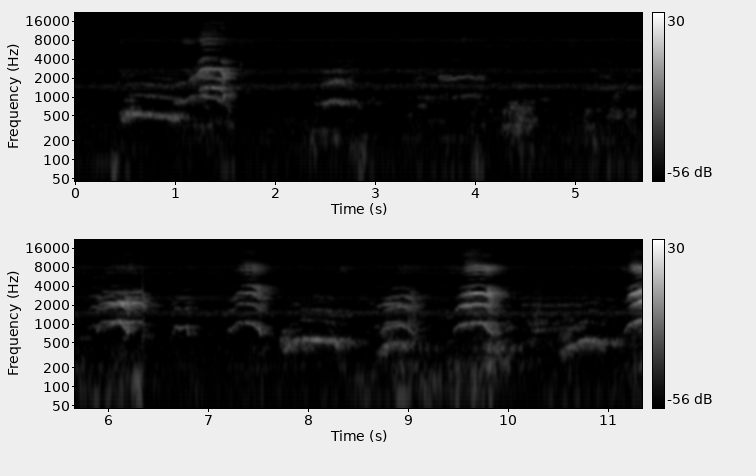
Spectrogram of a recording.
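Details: Persian cat, giving birth to five kittens, heard during the delivery: short, high, thin mews in uneven bursts, some rising then falling, repeated roughly every second or two, with quiet gaps between.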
